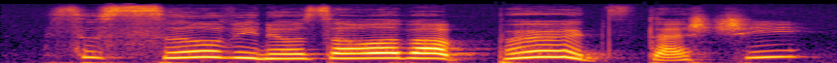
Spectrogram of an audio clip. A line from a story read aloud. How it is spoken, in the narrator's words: He exclaimed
